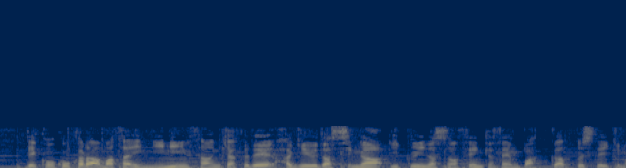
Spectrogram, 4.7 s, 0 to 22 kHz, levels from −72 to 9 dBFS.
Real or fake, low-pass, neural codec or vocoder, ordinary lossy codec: real; 5.4 kHz; none; none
